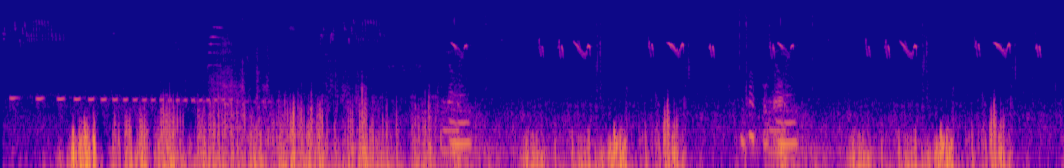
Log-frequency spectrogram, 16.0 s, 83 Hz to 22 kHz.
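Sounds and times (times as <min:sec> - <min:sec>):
bird high chirps: 0:00.0 - 0:10.8, 0:11.4 - 0:14.0, 0:14.6 - 0:15.7
bird repeated pips: 0:00.1 - 0:04.7, 0:06.4 - 0:09.0, 0:09.8 - 0:14.0.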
